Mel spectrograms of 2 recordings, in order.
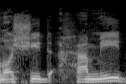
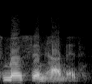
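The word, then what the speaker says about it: Mohsin Hamid: Mashid Hammed. Am I pronouncing that correctly, sir? It's Moshin Hammed.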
